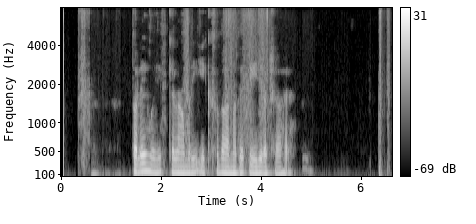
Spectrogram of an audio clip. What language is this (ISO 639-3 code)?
pan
